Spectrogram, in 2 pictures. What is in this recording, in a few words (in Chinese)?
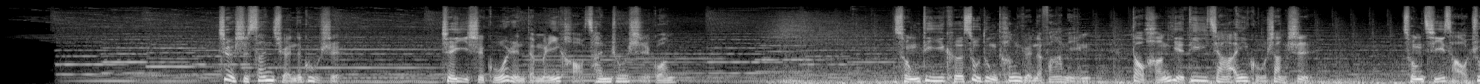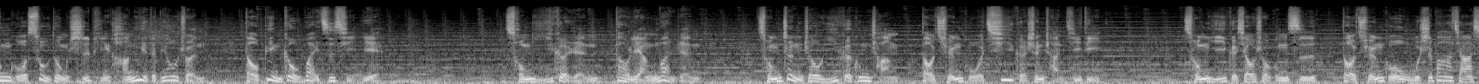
男 专题 舒缓; 三全汤圆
